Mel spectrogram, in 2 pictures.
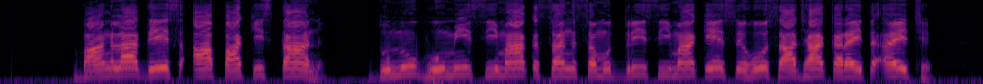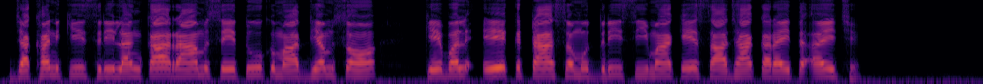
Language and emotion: Maithili, neutral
